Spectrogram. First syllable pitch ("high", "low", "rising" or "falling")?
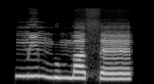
high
